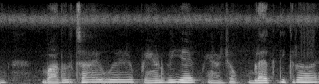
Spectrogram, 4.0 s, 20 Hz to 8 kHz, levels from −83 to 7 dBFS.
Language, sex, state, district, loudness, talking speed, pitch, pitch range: Hindi, female, Bihar, Patna, -18 LUFS, 195 wpm, 205 Hz, 180-215 Hz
